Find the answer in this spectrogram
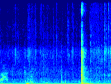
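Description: Safari truck's metal door slammed shut with one loud bang near the end, over the truck's engine idling steadily; a lighter knock about half a second in.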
